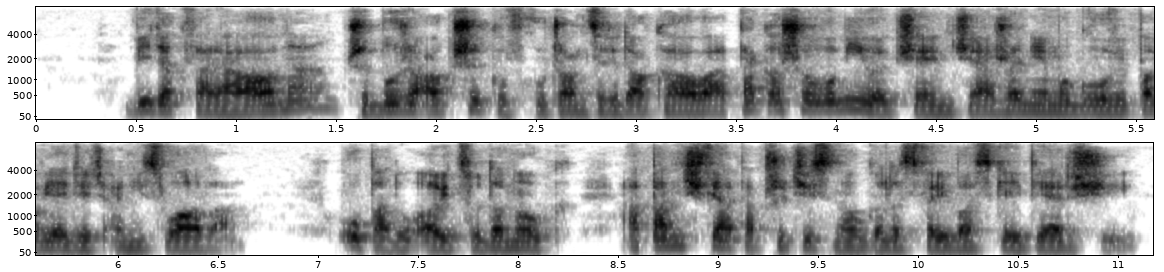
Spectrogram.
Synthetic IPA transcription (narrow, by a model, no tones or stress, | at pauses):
vʲid̪ɔkfaɾaɔnat͡ʂɘbuʐa̰ʔɔkʂɘkufxut͡ʂɔnt̪sɘɣd̪ɔːkɔwat̪akɔʂɔwumʲiwɘkɕeɲt͡ɕaʐɛɲɛmuɡwvɘpɔvʲjed͡ʑet͡ɕa̰ɲiswɔva̰ | upad̪wɔjt̪sud̪ɔnuk | ʔa̰panɕfʲjat̪apʂɘt͡ɕisnɔwɡɔd̪ɔsfɛjbɔskʲejpʲjɛɾɕḭ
